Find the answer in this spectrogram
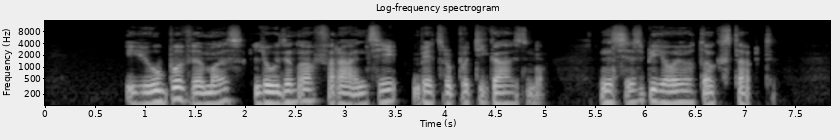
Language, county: Lithuanian, Marijampolė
